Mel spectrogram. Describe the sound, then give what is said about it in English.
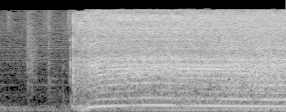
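A blender whirs through sausage and potato soup made with stock. After a quiet start the motor kicks in loudly, briefly spins up, then holds a steady, droning whine to the end. “Okay, soup is blended. It's in a bowl.”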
